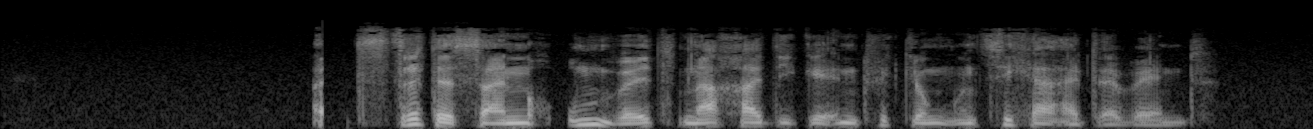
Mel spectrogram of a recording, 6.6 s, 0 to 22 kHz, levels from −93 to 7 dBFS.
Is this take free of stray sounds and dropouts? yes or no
no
